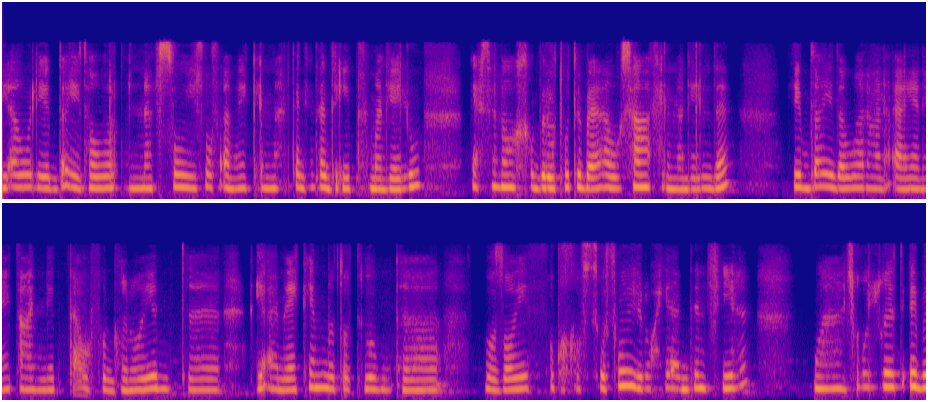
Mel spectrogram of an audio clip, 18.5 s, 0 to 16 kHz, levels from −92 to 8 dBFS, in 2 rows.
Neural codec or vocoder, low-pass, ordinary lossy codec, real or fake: codec, 16 kHz, 1 kbps, X-Codec, HuBERT features, trained on general audio; 7.2 kHz; Opus, 64 kbps; fake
